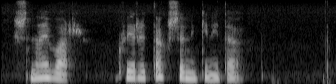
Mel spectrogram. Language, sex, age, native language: Icelandic, female, 30-39, Icelandic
